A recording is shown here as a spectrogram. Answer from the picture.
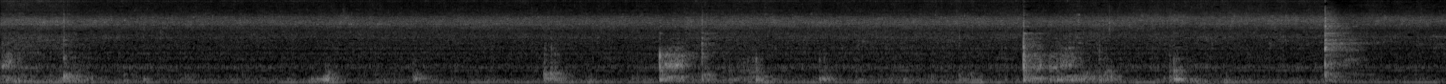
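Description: Potato chunks frying in hot oil, a steady sizzle, while a steel spatula scrapes and clinks against the pan every second or two as the fried pieces are scooped out.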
